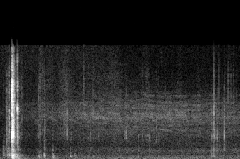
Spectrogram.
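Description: Car door unlatched and pushed open, with a sharp click near the start, then a steady background hum of the outside coming in through the open door.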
